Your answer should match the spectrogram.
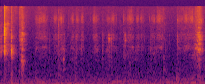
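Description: Marker pen writing on a whiteboard: faint short scratching strokes, slightly louder in the first half-second.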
